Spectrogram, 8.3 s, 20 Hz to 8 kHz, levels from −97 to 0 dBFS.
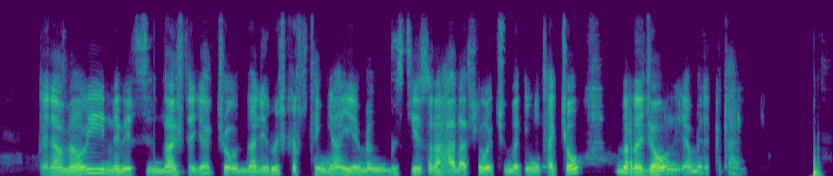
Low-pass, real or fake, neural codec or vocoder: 7.2 kHz; fake; codec, 44.1 kHz, 3.4 kbps, Pupu-Codec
